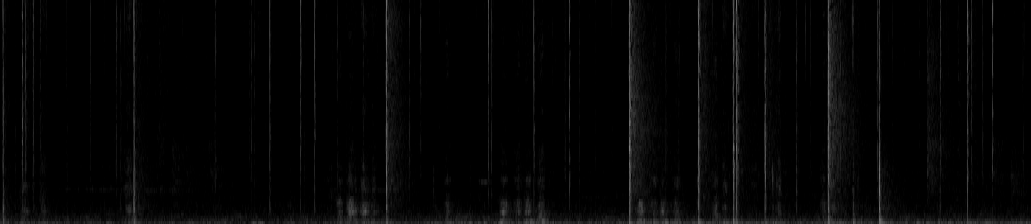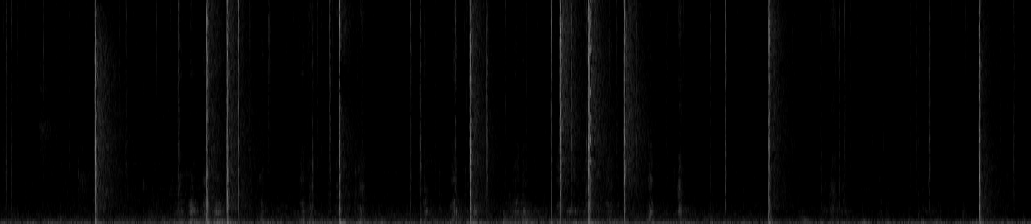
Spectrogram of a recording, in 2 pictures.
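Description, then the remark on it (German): A fireplace fire crackles steadily, with sharp irregular pops and snaps scattered over a low, soft rumble, while someone writes down thoughts. No one speaks. “Am besten kann er natürlich nachdenken vor einem prasselnden Kaminfeuer und wenn er seine Gedanken aufschreibt.”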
